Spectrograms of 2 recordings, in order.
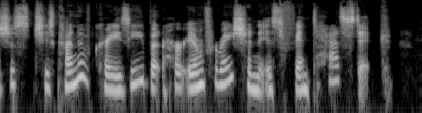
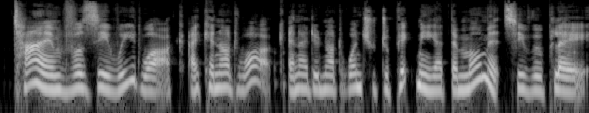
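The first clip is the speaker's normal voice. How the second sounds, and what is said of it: Put-on French accent. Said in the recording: “she writes in a French accent,”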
